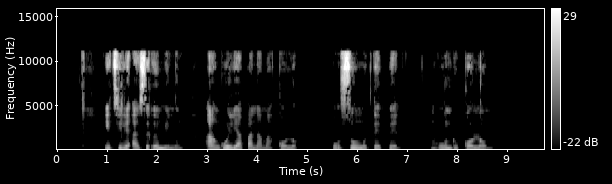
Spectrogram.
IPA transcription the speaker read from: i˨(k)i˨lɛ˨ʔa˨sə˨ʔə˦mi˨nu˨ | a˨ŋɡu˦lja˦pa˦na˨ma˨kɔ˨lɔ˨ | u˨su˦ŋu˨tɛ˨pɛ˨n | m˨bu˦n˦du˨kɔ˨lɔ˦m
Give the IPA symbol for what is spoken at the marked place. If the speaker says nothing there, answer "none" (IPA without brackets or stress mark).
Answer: t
